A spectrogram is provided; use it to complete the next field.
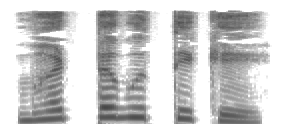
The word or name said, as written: ಭಟಗುತಿಗೆ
